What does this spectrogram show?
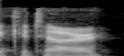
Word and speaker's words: Qatar: I still stand by Qar. Um maybe it sounds closer to cutter in Arabic.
